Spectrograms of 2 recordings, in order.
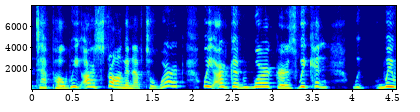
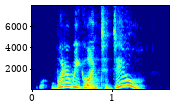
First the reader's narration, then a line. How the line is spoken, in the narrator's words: I said anxiously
